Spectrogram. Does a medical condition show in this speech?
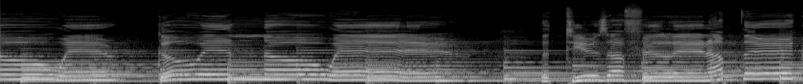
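No.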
